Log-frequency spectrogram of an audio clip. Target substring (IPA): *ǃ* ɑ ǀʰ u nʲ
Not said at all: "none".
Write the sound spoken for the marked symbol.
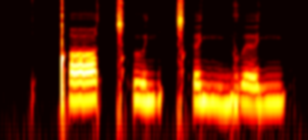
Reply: ǃ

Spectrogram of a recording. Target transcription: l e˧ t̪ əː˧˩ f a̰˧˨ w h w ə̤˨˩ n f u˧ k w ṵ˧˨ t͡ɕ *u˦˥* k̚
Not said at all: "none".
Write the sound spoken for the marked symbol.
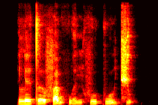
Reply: u˨˩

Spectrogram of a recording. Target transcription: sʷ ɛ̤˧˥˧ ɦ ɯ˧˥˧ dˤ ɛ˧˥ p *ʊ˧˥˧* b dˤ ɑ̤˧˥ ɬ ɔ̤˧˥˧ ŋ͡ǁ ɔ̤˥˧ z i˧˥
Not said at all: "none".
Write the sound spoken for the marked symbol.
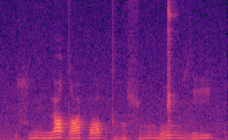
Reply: ɔ˧˥˧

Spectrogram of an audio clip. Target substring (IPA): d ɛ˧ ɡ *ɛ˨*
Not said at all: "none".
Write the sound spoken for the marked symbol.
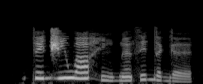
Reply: ɛ˨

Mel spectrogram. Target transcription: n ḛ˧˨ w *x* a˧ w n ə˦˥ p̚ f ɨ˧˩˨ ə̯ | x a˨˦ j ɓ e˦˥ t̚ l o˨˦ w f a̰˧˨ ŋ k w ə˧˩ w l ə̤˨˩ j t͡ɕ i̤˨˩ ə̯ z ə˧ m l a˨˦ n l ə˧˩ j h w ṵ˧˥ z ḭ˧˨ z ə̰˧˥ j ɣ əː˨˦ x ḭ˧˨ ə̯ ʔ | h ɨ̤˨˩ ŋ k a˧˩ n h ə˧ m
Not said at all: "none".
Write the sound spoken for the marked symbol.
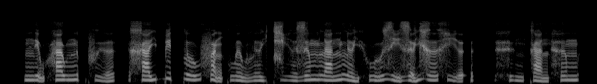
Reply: h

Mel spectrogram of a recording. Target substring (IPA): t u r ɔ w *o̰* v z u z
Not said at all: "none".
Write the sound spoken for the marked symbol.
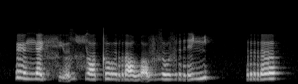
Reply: ɔ̰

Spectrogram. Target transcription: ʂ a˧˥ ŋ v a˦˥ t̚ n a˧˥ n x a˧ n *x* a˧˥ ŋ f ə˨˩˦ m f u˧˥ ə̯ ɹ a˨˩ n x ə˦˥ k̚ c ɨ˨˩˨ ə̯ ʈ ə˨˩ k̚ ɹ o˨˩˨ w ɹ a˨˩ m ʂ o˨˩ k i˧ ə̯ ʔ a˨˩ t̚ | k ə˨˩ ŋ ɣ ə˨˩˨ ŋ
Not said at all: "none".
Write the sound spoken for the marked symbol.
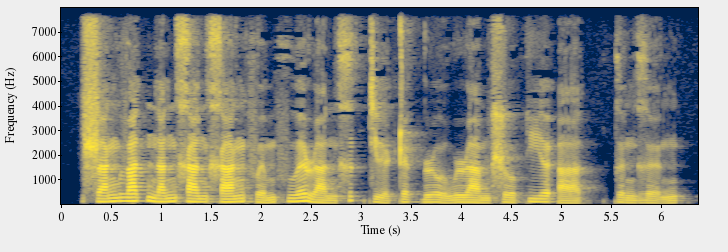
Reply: x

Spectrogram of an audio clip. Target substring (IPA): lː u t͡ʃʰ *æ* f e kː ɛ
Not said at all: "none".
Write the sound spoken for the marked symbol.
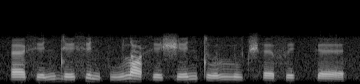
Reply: ɛ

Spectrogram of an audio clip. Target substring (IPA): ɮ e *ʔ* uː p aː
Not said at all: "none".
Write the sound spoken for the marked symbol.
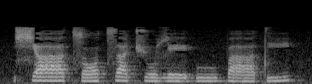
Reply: ʔ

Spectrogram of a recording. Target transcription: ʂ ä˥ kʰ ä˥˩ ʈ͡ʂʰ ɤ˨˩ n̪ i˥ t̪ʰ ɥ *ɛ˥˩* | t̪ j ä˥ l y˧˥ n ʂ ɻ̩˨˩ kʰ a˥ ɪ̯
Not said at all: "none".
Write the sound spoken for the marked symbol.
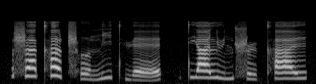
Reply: ɛ˨˩˦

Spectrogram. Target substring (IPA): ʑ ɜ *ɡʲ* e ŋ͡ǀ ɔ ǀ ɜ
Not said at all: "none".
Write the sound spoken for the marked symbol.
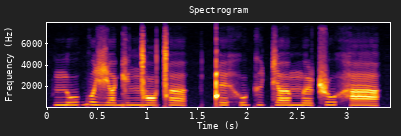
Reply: ɡʲ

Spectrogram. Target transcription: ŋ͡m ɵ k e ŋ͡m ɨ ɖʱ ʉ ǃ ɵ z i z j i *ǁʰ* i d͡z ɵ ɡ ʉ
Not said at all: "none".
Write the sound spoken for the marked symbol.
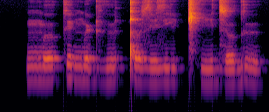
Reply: ǁʰ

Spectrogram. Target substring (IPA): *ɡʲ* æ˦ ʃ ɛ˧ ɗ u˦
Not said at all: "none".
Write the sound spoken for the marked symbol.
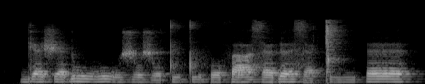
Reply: ɡʲ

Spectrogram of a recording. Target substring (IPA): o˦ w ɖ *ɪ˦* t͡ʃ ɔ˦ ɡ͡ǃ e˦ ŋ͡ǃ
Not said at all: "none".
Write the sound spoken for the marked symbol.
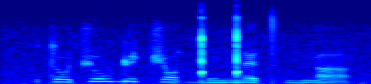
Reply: ɪ˦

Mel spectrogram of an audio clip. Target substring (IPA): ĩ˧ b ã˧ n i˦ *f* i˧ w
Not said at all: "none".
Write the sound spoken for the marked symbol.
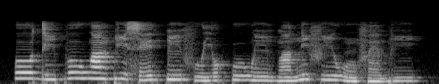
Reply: f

